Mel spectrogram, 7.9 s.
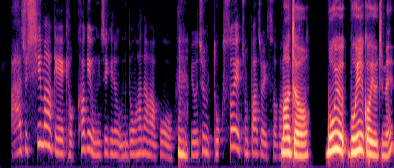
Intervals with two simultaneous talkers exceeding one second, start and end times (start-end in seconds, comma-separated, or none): none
